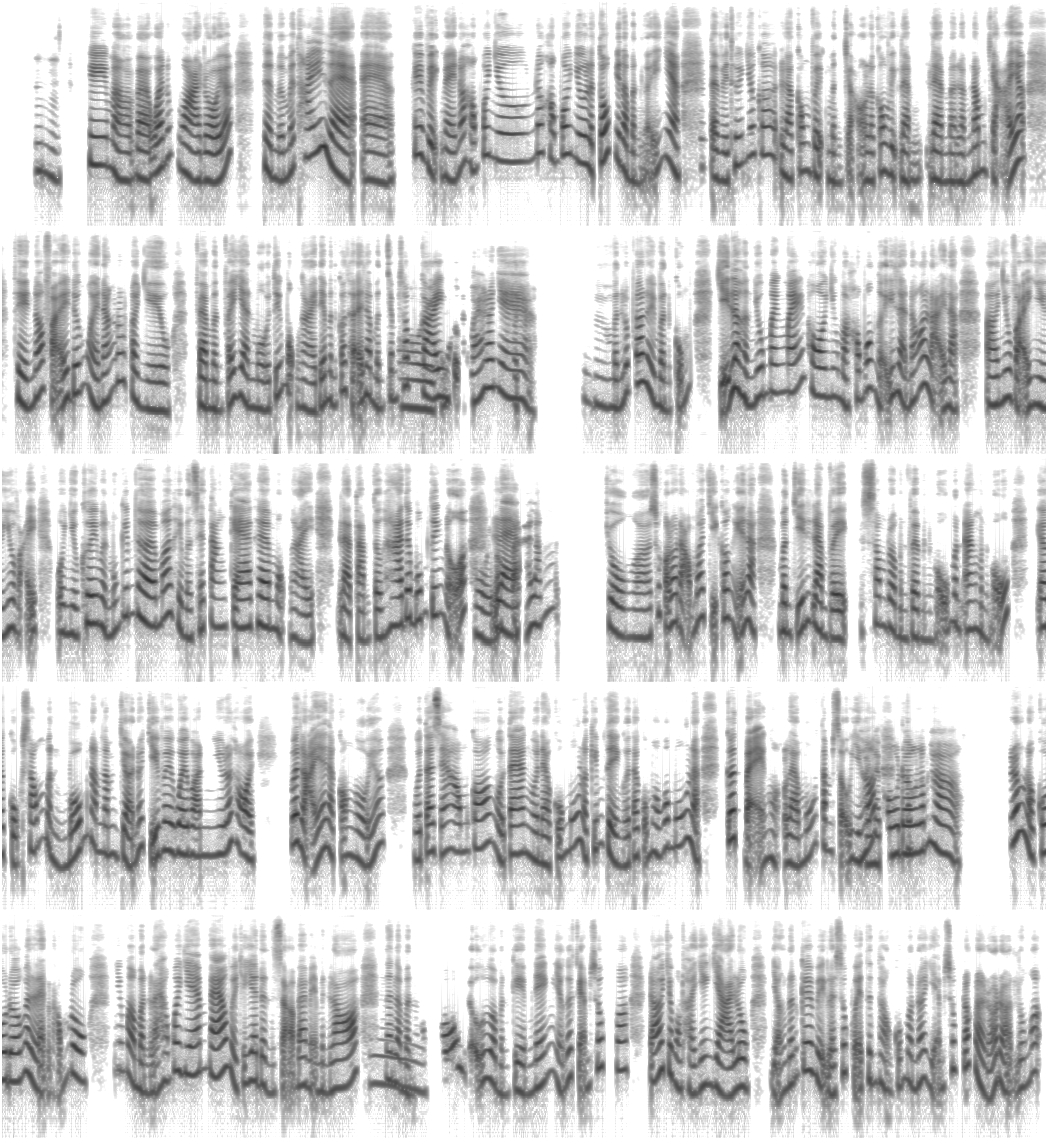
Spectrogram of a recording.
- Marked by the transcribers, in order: tapping; unintelligible speech; other background noise; unintelligible speech
- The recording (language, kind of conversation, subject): Vietnamese, podcast, Bạn có thể kể về quyết định nào khiến bạn hối tiếc nhất không?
